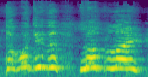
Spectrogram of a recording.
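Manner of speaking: scared laughing cry. Pretend. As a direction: call out the ghost with nervous giggles. Kids playing ghost hunt. (भीतीने हसत ओरडणे)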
